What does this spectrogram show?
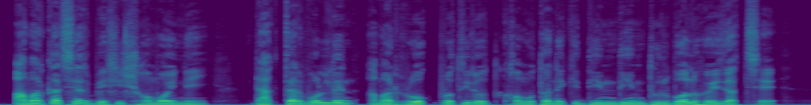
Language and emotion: Bengali, sad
